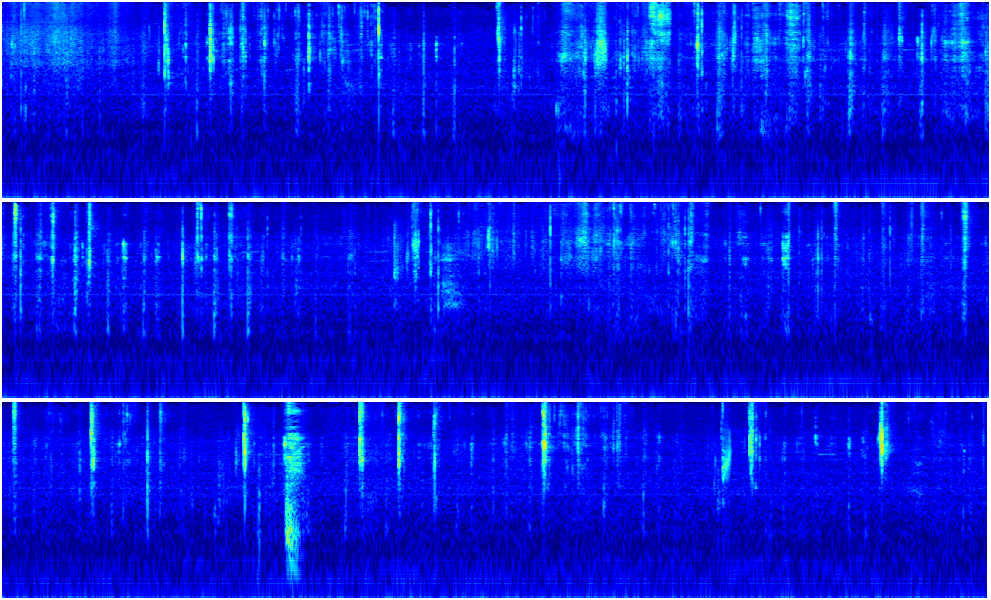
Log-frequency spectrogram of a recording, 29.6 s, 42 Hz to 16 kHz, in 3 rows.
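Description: Close-miked eating sounds: biting into and chewing a sauced barbecue wrap, with many small wet clicks and crunches throughout. One louder, short sound stands out about 22 seconds in.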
